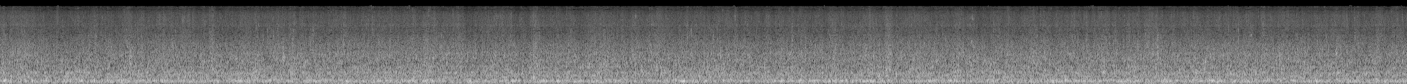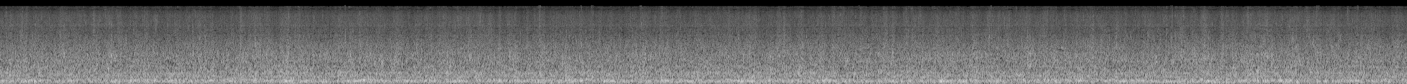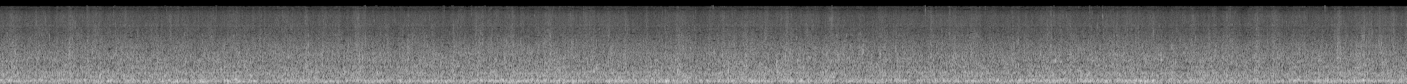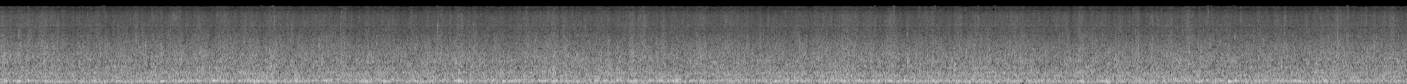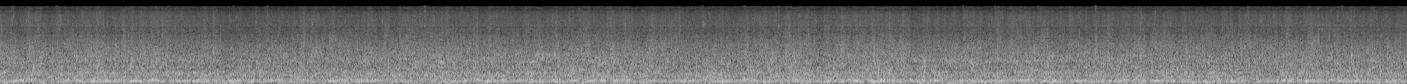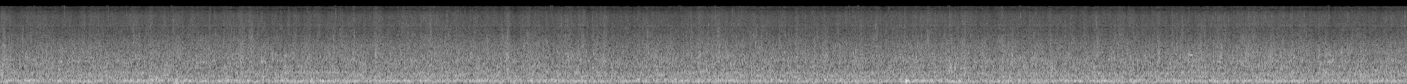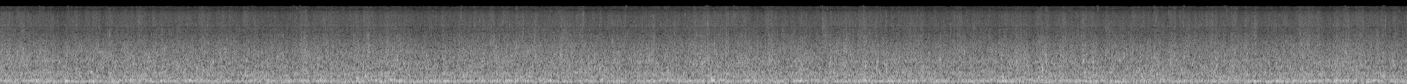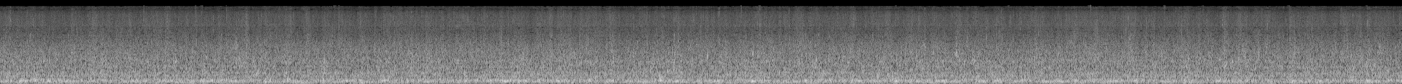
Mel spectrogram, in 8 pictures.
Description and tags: Spring run-off recorded March 11, 2013 using a Sony PCM M-10 recorder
